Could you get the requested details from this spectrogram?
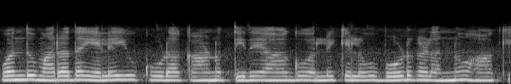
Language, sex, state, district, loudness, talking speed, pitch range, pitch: Kannada, female, Karnataka, Bangalore, -15 LUFS, 130 wpm, 185-200 Hz, 190 Hz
